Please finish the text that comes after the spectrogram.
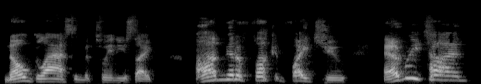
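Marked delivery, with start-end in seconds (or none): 2.0-4.7 higher-pitched mock taunt from the rival; imitating opponent's threat. Retelling the rival fighter's threat from the penalty box, mock taunt. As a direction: sneer the threat up high like the rival.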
